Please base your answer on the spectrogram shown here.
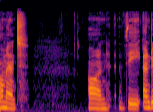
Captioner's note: speaking french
